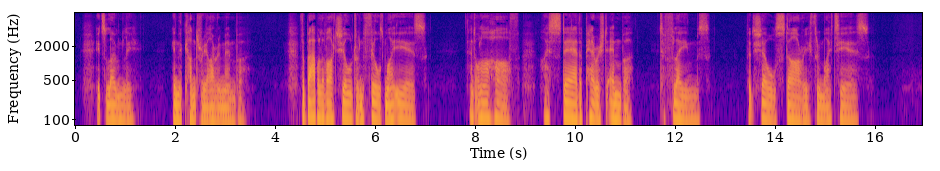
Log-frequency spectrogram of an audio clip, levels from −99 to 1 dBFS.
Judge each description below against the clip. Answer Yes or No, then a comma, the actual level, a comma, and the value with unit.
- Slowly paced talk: Yes, slow, 115 wpm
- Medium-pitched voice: No, very low, 90 Hz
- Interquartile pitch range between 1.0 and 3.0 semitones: Yes, narrow, 2.4 semitones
